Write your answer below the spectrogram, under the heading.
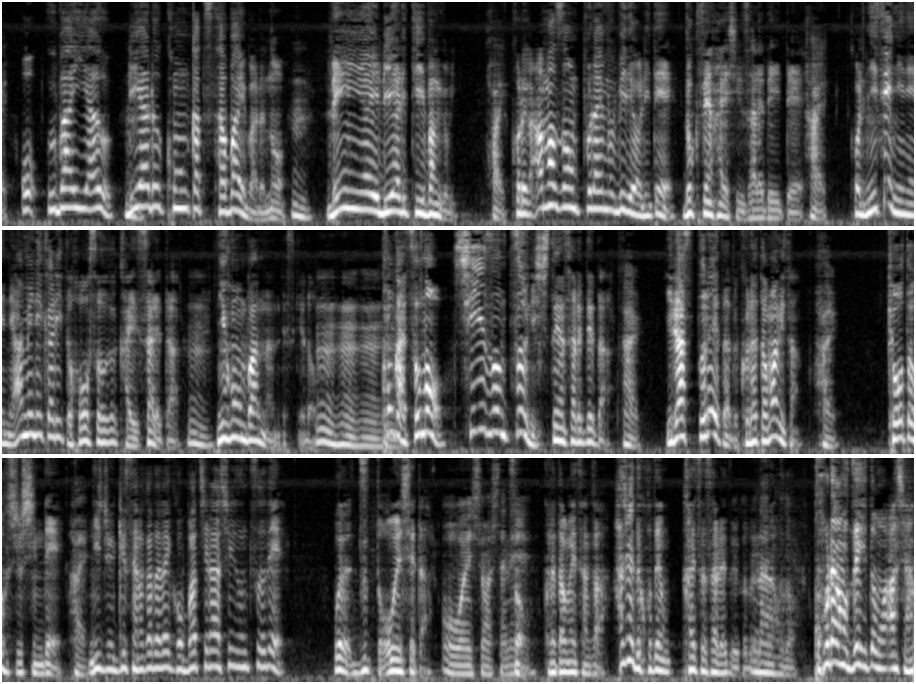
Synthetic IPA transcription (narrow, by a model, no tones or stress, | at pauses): oɯ̟baiaɯ̟ɾʲiaɾɯ̟kõ̞ŋkat͡sɨ̥sabaiba̰ɾɯ̟no̞ɾẽ̞ɰ̃jaiɾʲiaɾʲit̪ʲiːbãŋɡɯ̟mʲi | ko̞ɾe̞ɡaːmazõ̞mpɯ̟ɾaimɯ̟bʲid̪e̞o̞ɾʲit̪e̞d̪o̞kɯ̟sẽɦaiɕĩɰsaɾe̞t̪e̞it̪e̞ | ko̞ɾe̞ɲ̟isẽ̞ɲ̟ːinẽɲ̟ːiame̞ɾʲikaɾʲit̪ːoho̞ːso̞ːɡakʰaisaɾe̞t̪a̰ɲ̟iɦõ̞mbãnːã̰nd̪e̞sɨ̥ke̞d̪o̞̰kõŋkaiso̞no̞ɕiːzɨ̃nt͡sɨːɲ̟iɕɨ̥t͡sɨẽsaɾe̞t̪̬e̞t̪a̰hai | iɾasɨ̥t̪o̞ɾe̞ːt̪aːnokɯ̟ɾat̪omamʲisã̰ŋhai | kʲo̞ːt̪oɸɯ̟ɕɨɕːĩnd̪e̞haiɲ̟iʑɨːk̬ʲɨːsainokat̪aɡaiko̞bat͡ɕiɾaɕiːzɨ̃nt͡sɨːd̪e̞ | zɨt̪ːo̞ːẽɕit̪e̞t̪a̰oːẽɕi̥t̪emaɕi̥t̪anso̞̰ːkɯ̟ɾat̪amamʲisãŋɡa̰haʑime̞t̪eko̞t̪̬ẽkaisas̬aɾe̞ɾɯt̪ojɯkot̪naɾɯɦod̪okʰo̞ɾe̞amo̞ze̞çit̪o̞mo̞aɕia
